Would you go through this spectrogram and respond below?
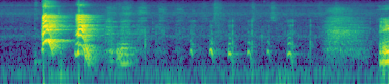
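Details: Puppy confronting a mirror for the first time: two loud sharp barks, then a string of short soft whimpering huffs, a breathy pause, and another bark starting at the end.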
